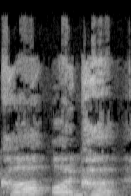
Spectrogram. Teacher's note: लेकिन इससे उलट जिन व्यंजनों के उच्चारण में निश्वास वायु का अधिक प्रयोग किया जाता है, जैसे कि जो प्रत्येक वर्ग है उसका दूसरा और चौथा, जैसे कि क वर्ग की बात करें ख और घ, क्योंकि उनके उच्चारण में जो निश्वास है उसमें अधिक वायु का प्रयोग किया जा रहा है, तो ये महाप्राण व्यंजन कहलाते हैं।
